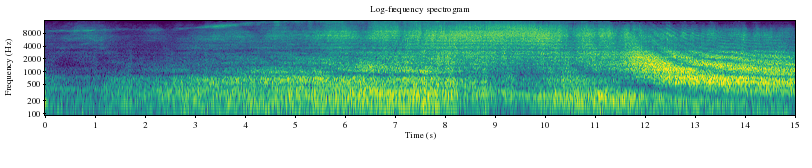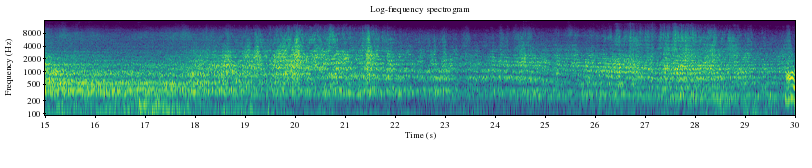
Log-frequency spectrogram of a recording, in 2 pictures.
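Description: Kerosene-burning model jet turbine in an RC T-45 Goshawk at takeoff power: a hissing whine builds over the first several seconds as the jet rolls and lifts off. Its pitch sweeps down about 12 seconds in, then it settles to a steadier, quieter whine as the jet climbs away.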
